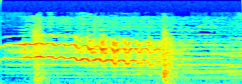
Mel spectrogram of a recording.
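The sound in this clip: A horse neighs in a loud, quavering whinny that slides downward in pitch over about a second, with a couple of dull thumps on either side of it.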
